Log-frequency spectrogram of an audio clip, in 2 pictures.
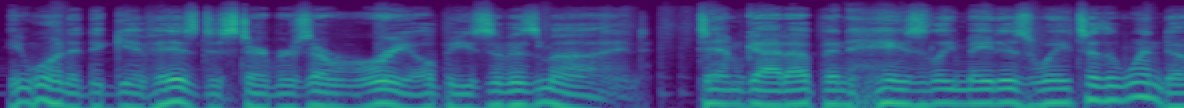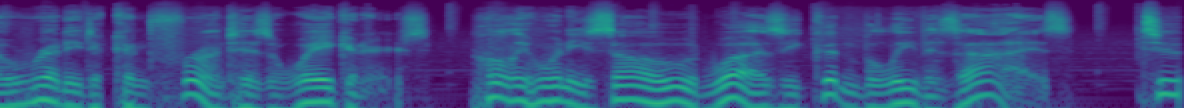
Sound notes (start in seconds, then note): none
